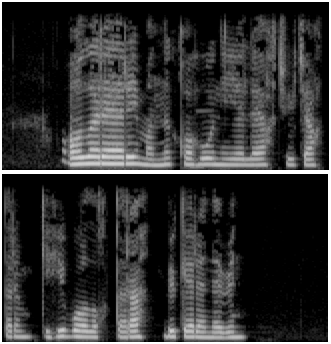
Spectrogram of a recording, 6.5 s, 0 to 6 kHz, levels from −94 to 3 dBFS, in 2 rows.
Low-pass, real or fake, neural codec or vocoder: 5.4 kHz; real; none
